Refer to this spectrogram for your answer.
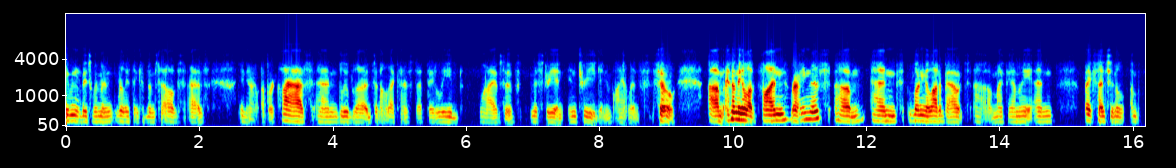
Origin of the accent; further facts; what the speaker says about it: Massachusetts, United States; moved away as an adult; also born or lived in Richmond, Indiana; It's about when I moved from Massachusetts, where I'm from, to East Central Indiana and took a job in a rose growing greenhouse.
